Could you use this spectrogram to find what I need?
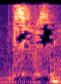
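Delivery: hushed excuse me; asking the ranger quietly, embarrassed whisper. Retold or imitated. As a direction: whisper it discreetly.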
